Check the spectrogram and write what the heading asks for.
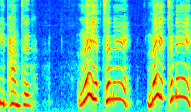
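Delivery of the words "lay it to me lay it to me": shouted, very high-pitched and urging. Pushing from behind as another engine loses steam on the hill, shouting. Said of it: "shouted Douglas".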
